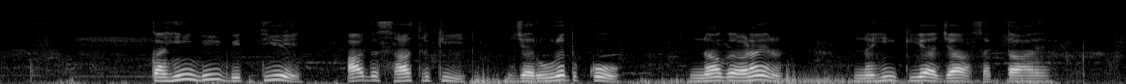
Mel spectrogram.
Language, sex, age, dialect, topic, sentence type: Hindi, male, 25-30, Awadhi Bundeli, banking, statement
